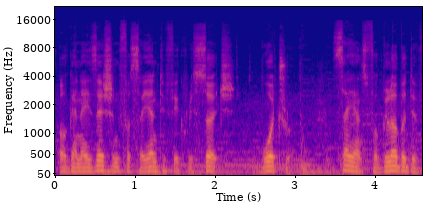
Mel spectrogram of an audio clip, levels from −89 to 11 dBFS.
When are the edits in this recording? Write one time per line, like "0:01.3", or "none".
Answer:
0:01.6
